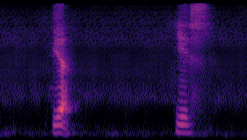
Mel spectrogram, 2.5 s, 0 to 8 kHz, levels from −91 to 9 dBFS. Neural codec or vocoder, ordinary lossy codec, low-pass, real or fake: codec, 24 kHz, 1.2 kbps, DualCodec; none; 7.2 kHz; fake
